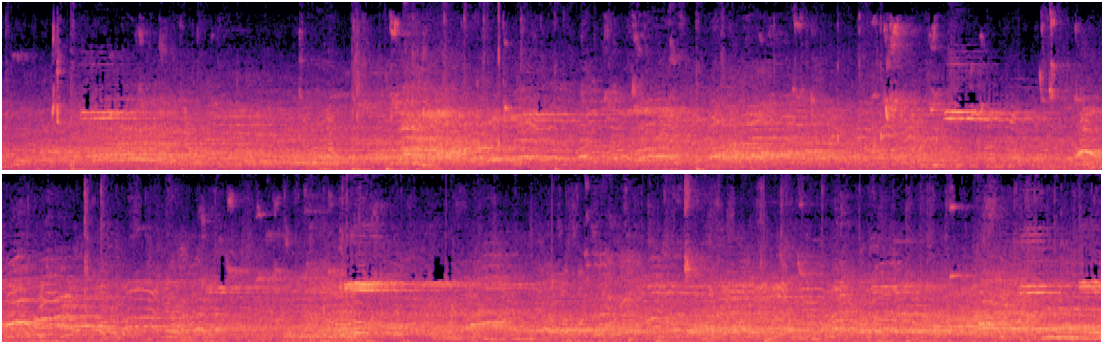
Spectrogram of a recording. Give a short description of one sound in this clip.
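Shoes squeak on a gym floor.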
